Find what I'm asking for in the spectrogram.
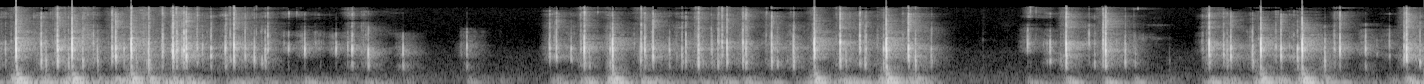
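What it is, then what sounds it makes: Mechanical keyboard with PBT keycaps. Fingertips type on a HyperX Alloy Origins Core mechanical keyboard with HX Red switches and backlit black and red PBT keycaps, seen in a side close-up. Quick, bright clacks come in three fast bursts with brief pauses between, each keystroke short and crisp with almost no ring.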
